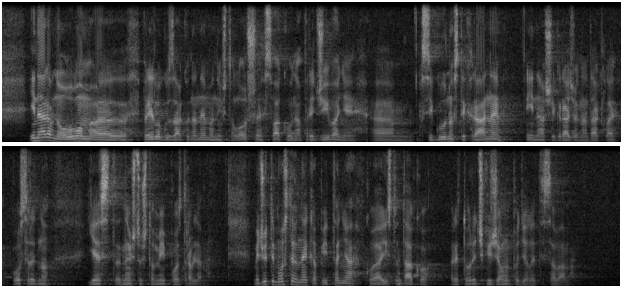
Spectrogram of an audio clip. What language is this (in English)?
Croatian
